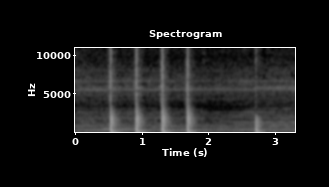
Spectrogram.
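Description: Knocking on a room door, fairly loud: four quick, evenly spaced knocks, a short pause, then one more knock, with no voices.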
